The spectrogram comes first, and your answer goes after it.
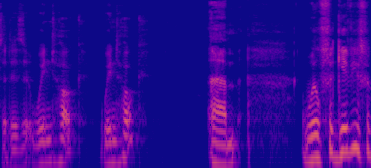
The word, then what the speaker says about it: Windhoek: And the city you're in, and I hope I didn't mispronounce it, is it Windhoek? Windhoek? We'll forgive you for being Australian, Jamie, but it's Windhoek.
